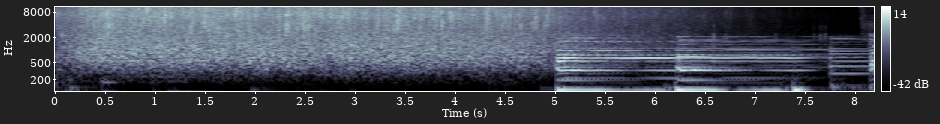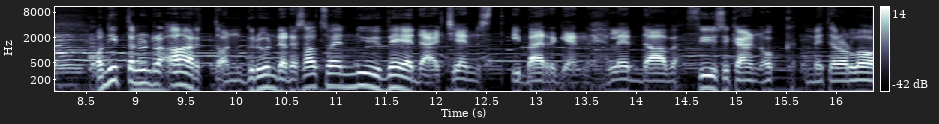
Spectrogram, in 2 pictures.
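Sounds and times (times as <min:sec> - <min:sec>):
steady rain hissing on a surface: 0:00.0 - 0:07.8
sustained musical tones: 0:05.0 - 0:09.1
speech: 0:08.6 - 0:16.3.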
